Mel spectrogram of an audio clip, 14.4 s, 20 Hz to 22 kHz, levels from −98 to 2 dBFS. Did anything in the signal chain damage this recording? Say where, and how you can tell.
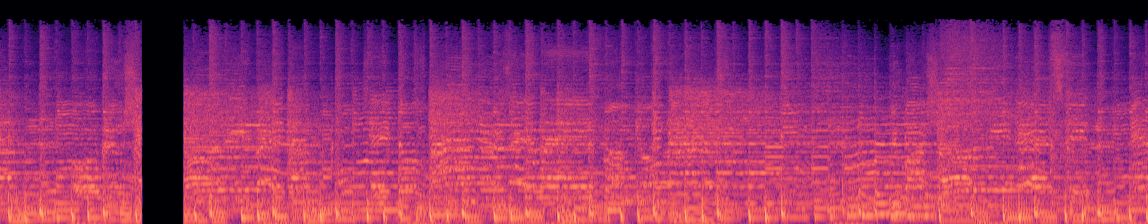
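Yes, at playback: a rebuffering stall from 1.77 to 2.31 s. The sound drops to silence for about 0.53 s, then resumes exactly where it stopped, with nothing skipped. The player exhausted its downloaded audio and paused until more data arrived.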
